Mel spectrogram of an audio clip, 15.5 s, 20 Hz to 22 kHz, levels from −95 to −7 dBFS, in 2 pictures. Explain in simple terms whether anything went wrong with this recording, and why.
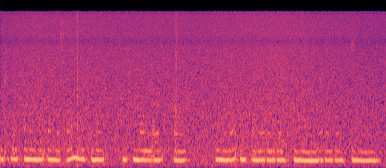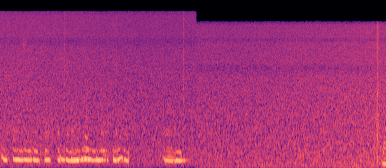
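Something does go wrong near the end. From 11.63 s until the clip finishes at 15.45 s, there is a section at the wrong speed. The speech suddenly plays at about half speed (0.52 times), so it drags and drops nearly ten semitones, sounding deep and sluggish. This is likely a player or editor running that part on the wrong clock. What sets it apart from a plain pitch change is that timing and pitch slow down together. The room noise beneath the speech is just part of the recording.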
